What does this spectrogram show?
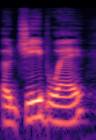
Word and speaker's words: Ojibwe: Johnson from the tribe, we just looked up how to say it, Ojibwe, a scholar from Ontario.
